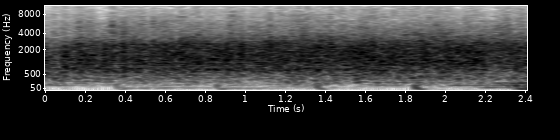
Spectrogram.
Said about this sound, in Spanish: Una burla contestada con el aplauso a Errejón desde todas las bancadas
